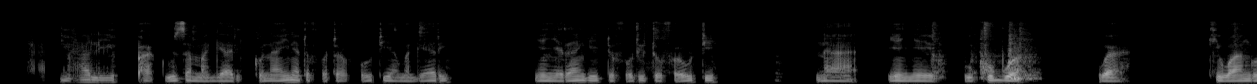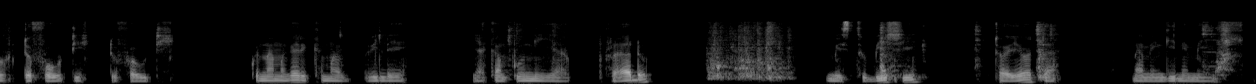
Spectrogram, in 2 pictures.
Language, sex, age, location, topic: Swahili, male, 25-35, Nakuru, finance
